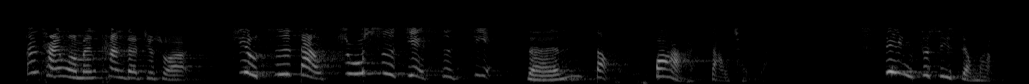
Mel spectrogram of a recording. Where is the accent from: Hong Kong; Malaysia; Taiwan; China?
Malaysia; 可能你们听我说普通话的时候也知道我不是中国人，不是中国来的中国人我是马来西亚来的中国人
